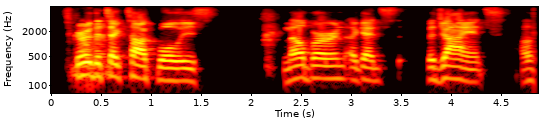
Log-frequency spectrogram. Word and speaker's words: Melbourne: tick tock no man mel ben no that's what the accent mel then is how you say with the accent mel ben screw the tick tock bullies mel burn against the giants i'll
